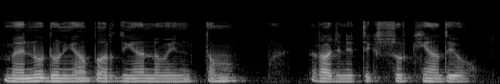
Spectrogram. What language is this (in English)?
Punjabi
